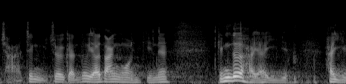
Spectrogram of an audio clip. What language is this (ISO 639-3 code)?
yue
